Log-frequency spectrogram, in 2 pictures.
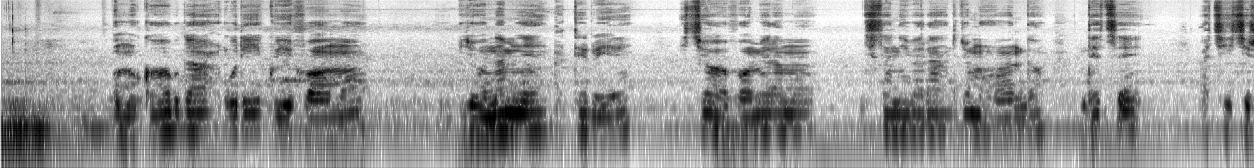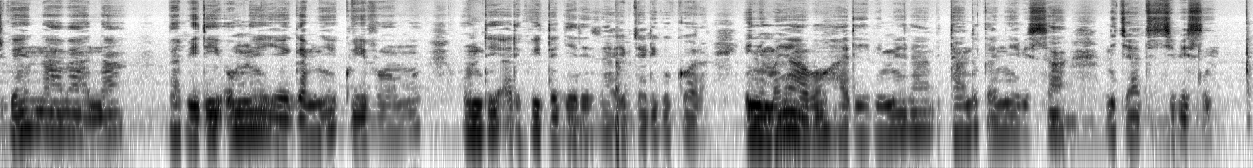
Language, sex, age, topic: Kinyarwanda, male, 18-24, health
